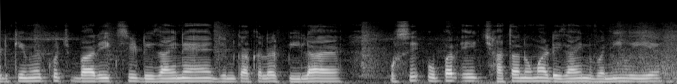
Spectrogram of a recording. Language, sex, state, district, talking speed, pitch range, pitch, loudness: Hindi, male, Uttar Pradesh, Etah, 170 wpm, 140-155 Hz, 145 Hz, -16 LUFS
